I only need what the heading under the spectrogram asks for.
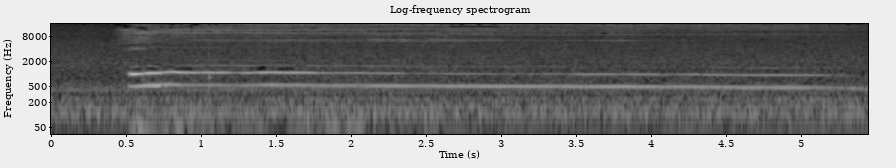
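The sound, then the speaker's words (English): A person imitates a wolf with a single long howl that rises in abruptly and holds a steady, slowly falling pitch for several seconds, clear, with no talking over it. “Oh, come on, howl for everybody. You know you want to.”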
